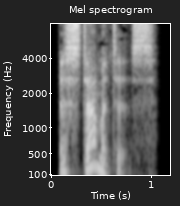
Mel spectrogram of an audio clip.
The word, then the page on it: astomatous: British English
